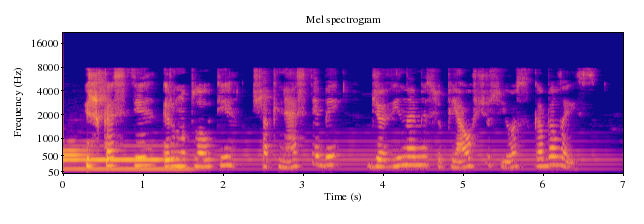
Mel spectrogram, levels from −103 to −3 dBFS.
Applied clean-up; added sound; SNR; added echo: classical method log-MMSE.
